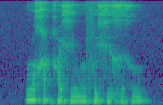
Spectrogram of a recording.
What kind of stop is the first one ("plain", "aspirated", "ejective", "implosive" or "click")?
aspirated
